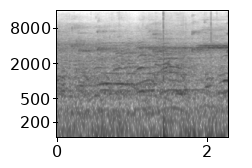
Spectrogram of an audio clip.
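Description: Basketball bouncing on a hardwood gym floor during play, with one sharp bounce about one and a half seconds in, amid voices in the hall.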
